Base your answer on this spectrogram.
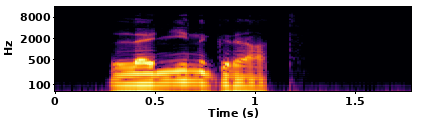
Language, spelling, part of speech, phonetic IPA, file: Polish, Leningrad, proper noun, [lɛ̃ˈɲĩŋɡrat], Pl-Leningrad.ogg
